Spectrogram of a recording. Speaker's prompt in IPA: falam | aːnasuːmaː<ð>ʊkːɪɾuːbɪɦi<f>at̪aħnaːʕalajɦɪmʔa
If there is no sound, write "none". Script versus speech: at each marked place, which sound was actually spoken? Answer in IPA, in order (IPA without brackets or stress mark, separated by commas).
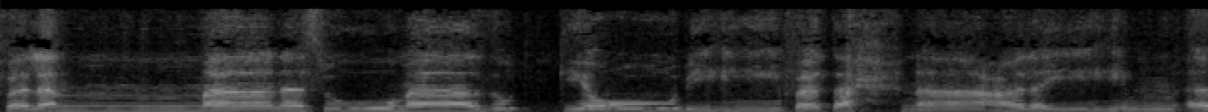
ð, f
